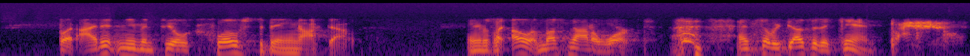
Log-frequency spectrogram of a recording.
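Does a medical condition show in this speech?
Yes: cleft palate; congenital.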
